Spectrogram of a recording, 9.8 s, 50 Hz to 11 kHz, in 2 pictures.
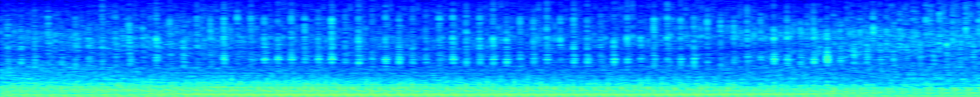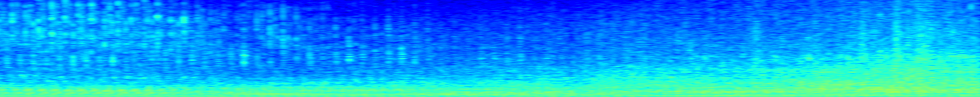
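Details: Ford F-150 idling after replacing a leaking power brake booster check valve: smooth, even idle with a steady low hum and no hiss or stumble; the vacuum leak is gone.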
